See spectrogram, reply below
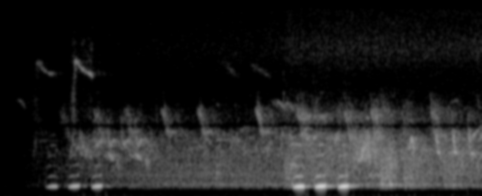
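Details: Eurasian hoopoe giving soft, hollow low hoots in quick triplets, one fainter group early and a louder group of three evenly spaced notes later, over a faint background of other birds twittering higher up.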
